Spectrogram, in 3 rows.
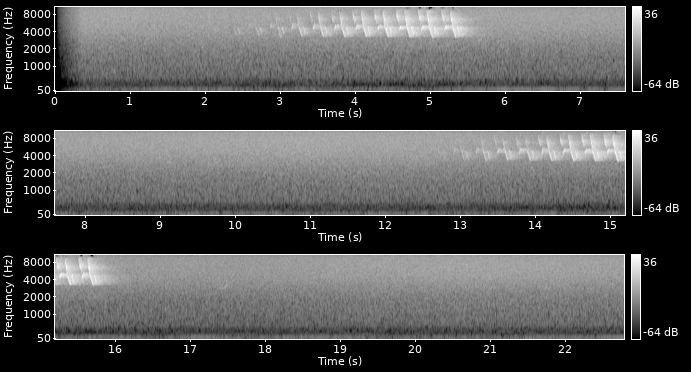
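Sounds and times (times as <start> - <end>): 
ovenbird singing: 2.8 - 5.6, 13.2 - 16.0.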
